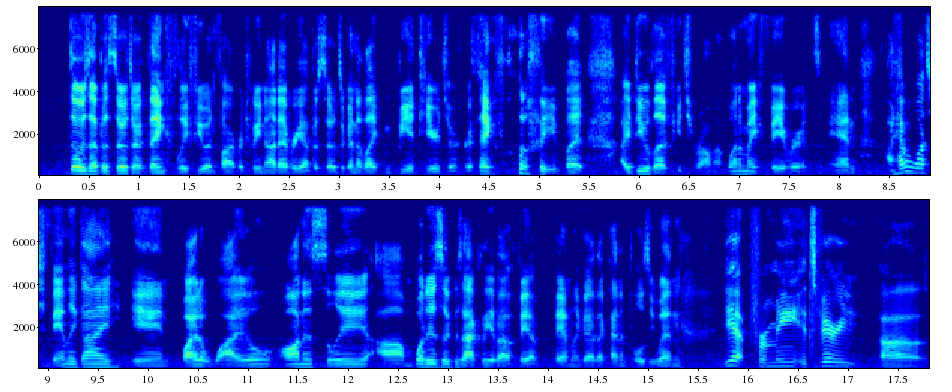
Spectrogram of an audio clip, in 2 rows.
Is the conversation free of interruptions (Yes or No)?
Yes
